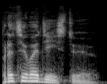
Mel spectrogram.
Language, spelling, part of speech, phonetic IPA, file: Russian, противодействию, noun, [prətʲɪvɐˈdʲejstvʲɪjʊ], Ru-противодействию.ogg
- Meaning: dative singular of противоде́йствие (protivodéjstvije)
